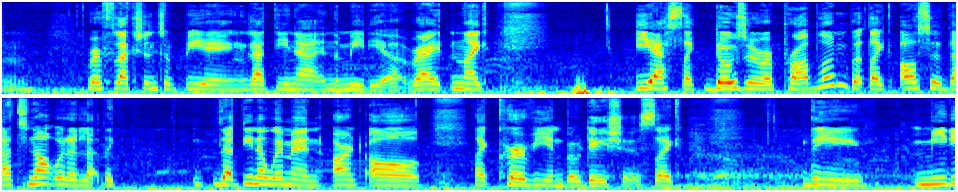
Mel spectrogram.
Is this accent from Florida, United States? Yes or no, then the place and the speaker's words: yes; Miami, Florida, United States; born or raised there; first language Spanish; English is a second language; moved away as an adult; also born or lived in Argentina; now in North Carolina, United States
